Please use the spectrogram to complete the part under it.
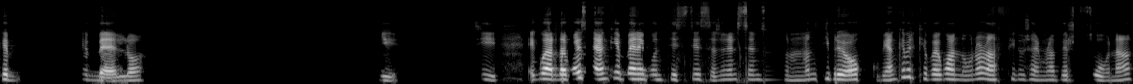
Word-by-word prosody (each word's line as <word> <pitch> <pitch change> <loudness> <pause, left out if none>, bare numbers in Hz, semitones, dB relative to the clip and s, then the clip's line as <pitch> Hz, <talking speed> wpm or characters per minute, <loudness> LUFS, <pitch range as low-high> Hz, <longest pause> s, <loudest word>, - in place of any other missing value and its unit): Che 235 - +2
b 190 - -18 0.6
che 230 - -17
bello. 185 +2 +1 2.3
Ì, 180 -2 -10 0.7
sì. 205 -5 -13 0.3
E - - -8
guarda, 235 -1 +7
poi 260 +5 +2
stai 270 -5 +5
anche 275 +3 -2
bene 245 -1 +5
con 225 0 -11
te 225 +2 -7
stessa, 225 -3 -12
cioè 210 - -15
nel 230 +1 -8
senso 225 -2 -13
non 210 +3 -12
ti 265 +1 -13
preoccupi. 220 -3 0
Anche 230 +11 -3
perché 320 -7 -6
poi 230 -2 -1
quando 230 -3 -1
uno 230 +4 -8
non 260 - -2
ha 220 - +1
fiducia 230 -1 -16
in 205 - -9
una 210 0 -10
persona, 205 0 -8
225 Hz, 170 wpm, -20 LUFS, 205-240 Hz, 2.3 s, guarda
